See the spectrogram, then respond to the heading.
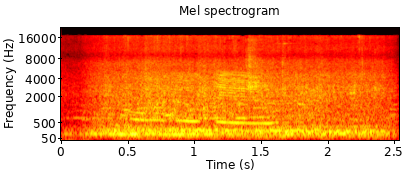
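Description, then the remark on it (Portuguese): A heavy rainstorm with strong wind roars steadily and loudly through the whole stretch over an open-air street market in the Vila Zate neighbourhood of São Paulo's north zone, a dense wash of pouring water and gusts, with faint indistinct voices buried beneath it. “Neste bairro, a Vila Zate, o temporal acompanhado de ventos fortes arrasou uma feira livre.”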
